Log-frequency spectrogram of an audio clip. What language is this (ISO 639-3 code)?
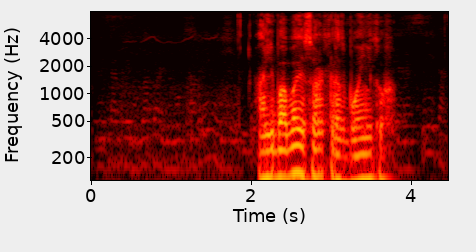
rus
